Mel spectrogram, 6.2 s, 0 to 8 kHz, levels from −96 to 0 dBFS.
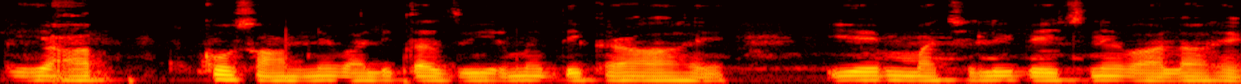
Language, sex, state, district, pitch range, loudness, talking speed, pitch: Hindi, male, Goa, North and South Goa, 95-105 Hz, -37 LUFS, 135 wpm, 100 Hz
